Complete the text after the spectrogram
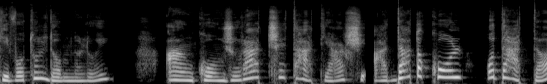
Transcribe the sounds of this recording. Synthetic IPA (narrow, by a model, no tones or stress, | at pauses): kivot̪uld̪omnəluj | aəŋkonʒuɾat̪̚t͡ʃet̪at̪jaʃiʔad̪at̪akʰol | od̪at̪ə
